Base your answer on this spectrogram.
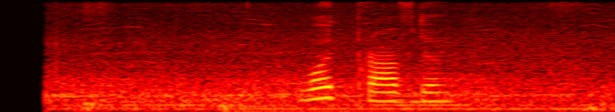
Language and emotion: Russian, neutral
